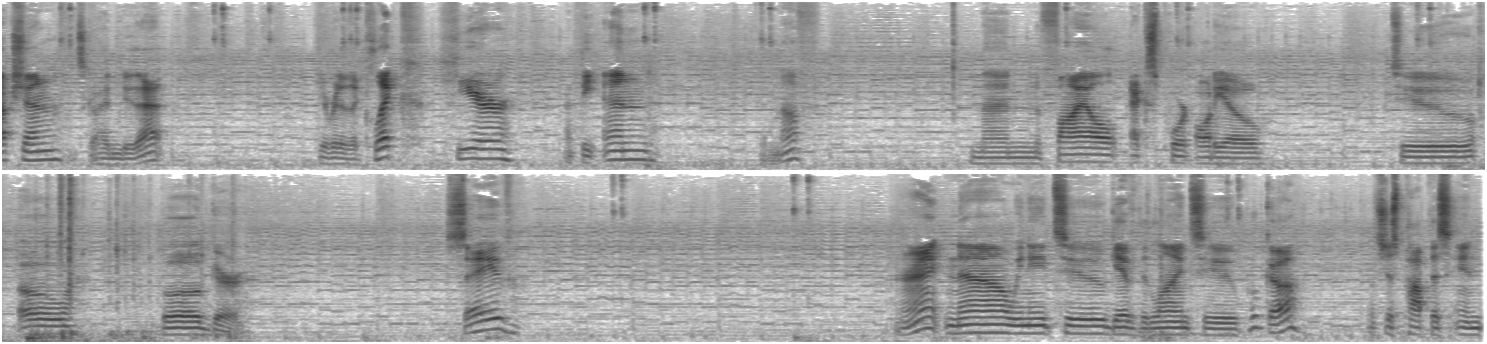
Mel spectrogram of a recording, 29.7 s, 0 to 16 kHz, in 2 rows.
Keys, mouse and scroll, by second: 26.5 ctrl+Tab, 27.5 right click.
